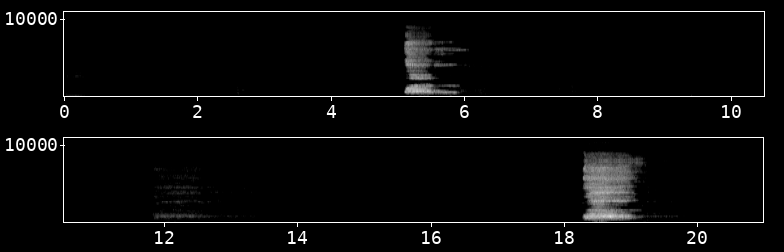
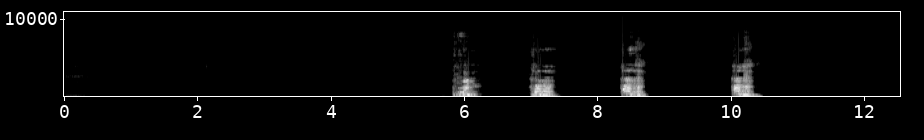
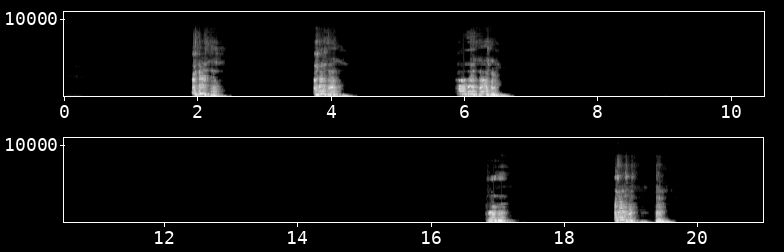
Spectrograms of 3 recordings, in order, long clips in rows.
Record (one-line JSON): {"exhalation_length": "21.0 s", "exhalation_amplitude": 21200, "exhalation_signal_mean_std_ratio": 0.19, "cough_length": "12.5 s", "cough_amplitude": 29744, "cough_signal_mean_std_ratio": 0.24, "three_cough_length": "21.0 s", "three_cough_amplitude": 32767, "three_cough_signal_mean_std_ratio": 0.28, "survey_phase": "alpha (2021-03-01 to 2021-08-12)", "age": "65+", "gender": "Male", "wearing_mask": "No", "symptom_none": true, "smoker_status": "Ex-smoker", "respiratory_condition_asthma": false, "respiratory_condition_other": false, "recruitment_source": "REACT", "submission_delay": "2 days", "covid_test_result": "Negative", "covid_test_method": "RT-qPCR"}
